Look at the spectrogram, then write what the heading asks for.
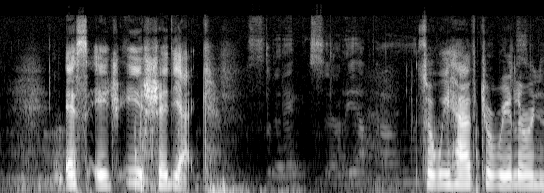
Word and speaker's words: Shediac: Like that we keep Shediac, S-H-E-D-I-A-C, or Shediac, if we want to pronounce it in English.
